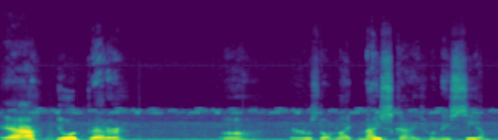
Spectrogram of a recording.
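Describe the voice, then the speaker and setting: A man's voice: medium pitch, lively intonation, slow, gravelly, noisy background. A man playing a boastful, grouchy, easily offended switcher locomotive in a fan audio drama. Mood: dismissive, bitter. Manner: brash, indignant, boastful.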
